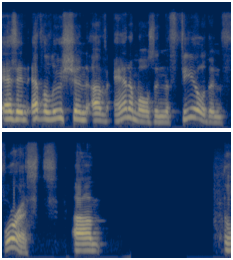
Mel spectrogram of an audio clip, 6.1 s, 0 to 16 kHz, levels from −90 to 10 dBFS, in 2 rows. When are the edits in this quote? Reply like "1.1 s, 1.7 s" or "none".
3.9 s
